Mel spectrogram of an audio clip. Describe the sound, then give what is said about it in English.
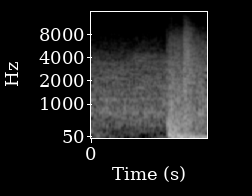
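A wrestler hits the mat from a belly-to-belly power slam in a tag-team wrestling match, a single sudden heavy thud that jumps out of steady background noise, which stays louder afterward. “Belly to belly for power slam, excuse me, by Hawk.”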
